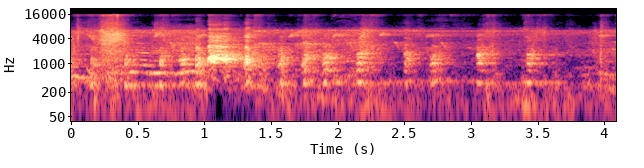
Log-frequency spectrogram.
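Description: Domestic chickens clucking in a run of short calls, the loudest about a second in.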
